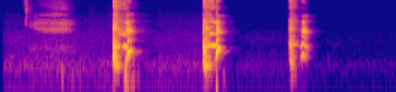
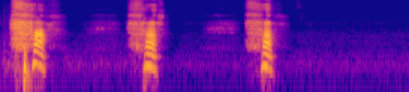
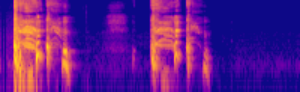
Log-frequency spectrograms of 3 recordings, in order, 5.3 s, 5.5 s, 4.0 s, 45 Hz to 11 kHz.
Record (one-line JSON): {"three_cough_length": "5.3 s", "three_cough_amplitude": 32767, "three_cough_signal_mean_std_ratio": 0.27, "exhalation_length": "5.5 s", "exhalation_amplitude": 30286, "exhalation_signal_mean_std_ratio": 0.28, "cough_length": "4.0 s", "cough_amplitude": 32768, "cough_signal_mean_std_ratio": 0.32, "survey_phase": "beta (2021-08-13 to 2022-03-07)", "age": "45-64", "gender": "Female", "wearing_mask": "No", "symptom_none": true, "smoker_status": "Never smoked", "respiratory_condition_asthma": false, "respiratory_condition_other": false, "recruitment_source": "REACT", "submission_delay": "6 days", "covid_test_result": "Negative", "covid_test_method": "RT-qPCR", "influenza_a_test_result": "Negative", "influenza_b_test_result": "Negative"}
